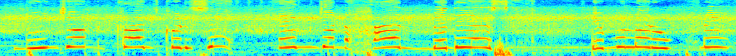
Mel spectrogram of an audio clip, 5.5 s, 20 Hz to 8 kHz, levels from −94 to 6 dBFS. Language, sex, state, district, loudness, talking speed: Bengali, female, Assam, Hailakandi, -14 LUFS, 120 wpm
